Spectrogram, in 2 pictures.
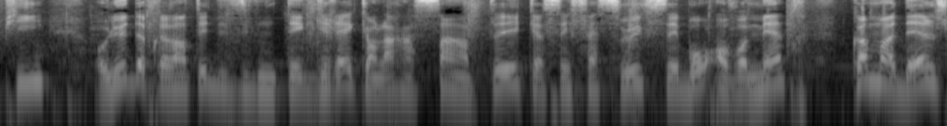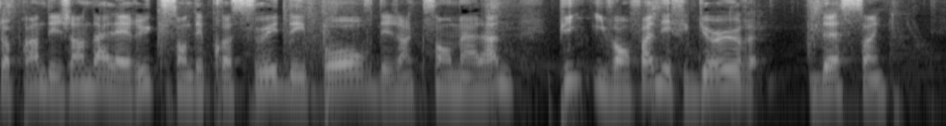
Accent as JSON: {"language": "French", "country": "Italy", "accent": "Italian", "second_language": "French", "said": "Excusez-moi mon accent italien."}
